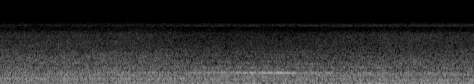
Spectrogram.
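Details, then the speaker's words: Nissan Xterra at idle after installing Walker Quiet-Flow mufflers and a new pipe to both catalytic converters in place of broken pipes: steady, even low rumble with no rattling, blowing or popping underneath; exhaust sealed and quiet. "And I don't hear any loud noise coming from underneath. And it sounds pretty good. I like that sound. Nice and quiet."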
